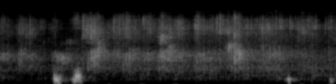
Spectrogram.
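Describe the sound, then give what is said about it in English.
A church crowd claps hands to the Lord in praise, a steady, dense patter, with a few louder, sharper claps standing out early and again near the end. No one speaks over it. “Somebody clap your hands to the Lord today.”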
